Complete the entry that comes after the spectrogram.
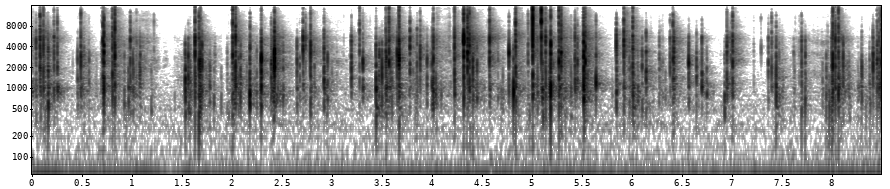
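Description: A small clear plastic bag full of walnut pieces, lying on a foam mat, is rubbed and pressed by fingertips and long white nails. It gives a steady run of bright, dry crinkles and sharp crackles of plastic with short crunchy bursts. Each snap dies away at once with no ringing.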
